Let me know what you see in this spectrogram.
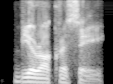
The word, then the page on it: bureaucracy: British English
